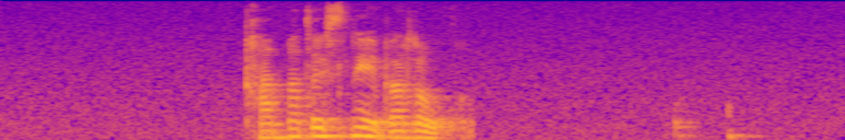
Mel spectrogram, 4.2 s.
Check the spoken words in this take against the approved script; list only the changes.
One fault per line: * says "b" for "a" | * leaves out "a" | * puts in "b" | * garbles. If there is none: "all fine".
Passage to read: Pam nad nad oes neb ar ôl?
* leaves out "nad"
